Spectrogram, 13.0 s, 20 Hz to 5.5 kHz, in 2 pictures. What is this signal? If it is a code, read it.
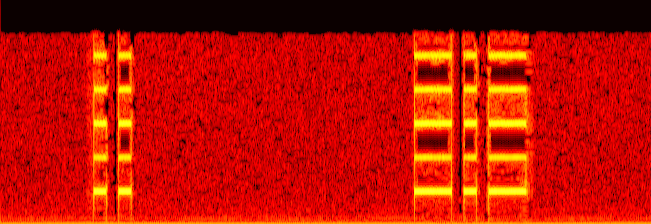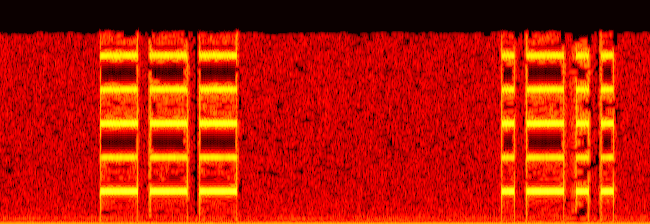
Morse code, heard as a keyed tone, about 10 wpm, spaced as for 3 wpm, 830 Hz. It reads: IKOL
